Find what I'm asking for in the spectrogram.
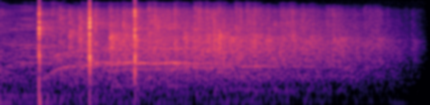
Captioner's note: applause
